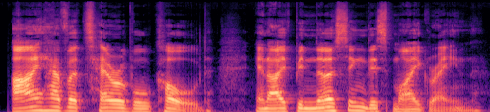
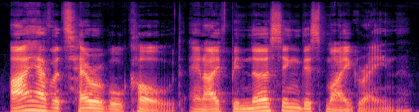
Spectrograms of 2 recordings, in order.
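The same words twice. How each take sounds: The two takes are said the same way.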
